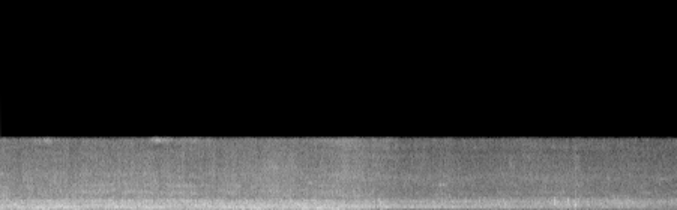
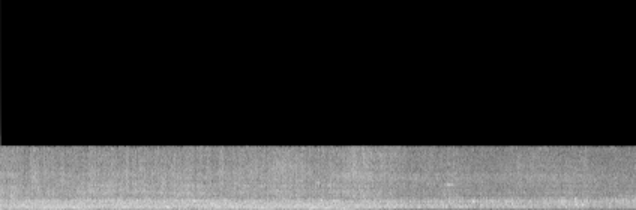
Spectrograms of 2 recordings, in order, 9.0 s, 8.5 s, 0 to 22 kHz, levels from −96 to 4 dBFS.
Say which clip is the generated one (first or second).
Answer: first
